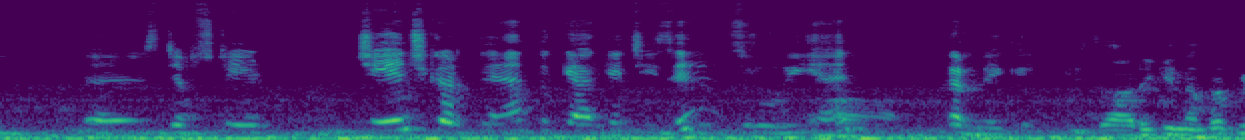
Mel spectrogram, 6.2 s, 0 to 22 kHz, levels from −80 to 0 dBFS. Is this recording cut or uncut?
uncut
